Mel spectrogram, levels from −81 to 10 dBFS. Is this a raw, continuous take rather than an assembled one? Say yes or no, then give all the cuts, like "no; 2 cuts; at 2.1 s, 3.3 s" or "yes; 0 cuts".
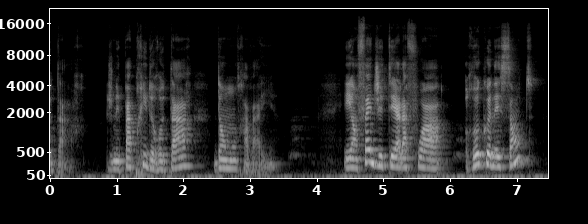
no; 1 cut; at 4.3 s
